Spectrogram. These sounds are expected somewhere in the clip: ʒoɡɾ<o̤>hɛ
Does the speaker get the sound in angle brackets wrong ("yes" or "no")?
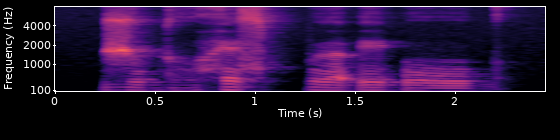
no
